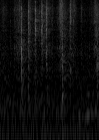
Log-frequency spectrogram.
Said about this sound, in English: Take a clue token, place that in the middle there, and shuffle these suckers up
